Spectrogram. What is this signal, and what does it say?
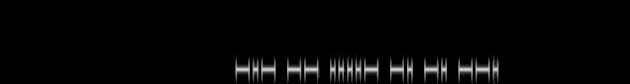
Morse code, heard as a keyed tone, about 27 wpm, 700 Hz. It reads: KM4NNG
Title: USA Call Signs - 6 Characters - Repeated 2x - 28wpm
